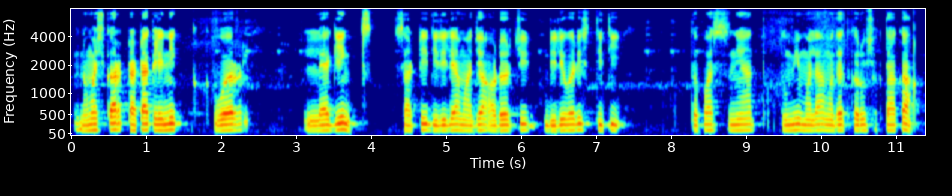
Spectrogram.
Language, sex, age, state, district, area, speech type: Marathi, male, 18-30, Maharashtra, Hingoli, urban, read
